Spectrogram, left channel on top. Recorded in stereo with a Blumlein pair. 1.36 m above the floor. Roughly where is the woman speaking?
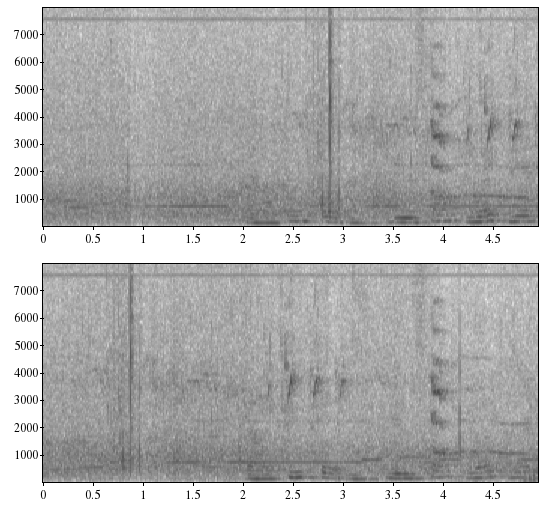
Ahead right.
